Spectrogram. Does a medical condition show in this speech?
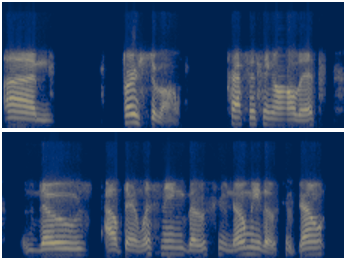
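Yes: spastic quadriplegic cerebral palsy; brain-body communication misfire, uses wheelchair, not paralysis, full body sensation; age 27.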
